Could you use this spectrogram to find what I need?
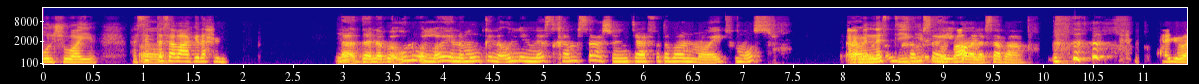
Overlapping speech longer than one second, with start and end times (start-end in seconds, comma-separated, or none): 8.1-9.4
